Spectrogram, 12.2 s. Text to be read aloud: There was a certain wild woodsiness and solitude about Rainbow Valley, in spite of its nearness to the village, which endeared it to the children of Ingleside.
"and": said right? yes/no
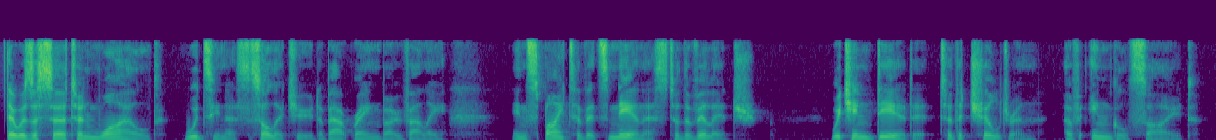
no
